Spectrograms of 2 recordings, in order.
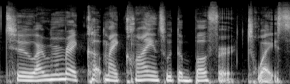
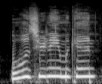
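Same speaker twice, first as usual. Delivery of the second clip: chirpy customer, pitched up; imitating a client; 10 semitones higher, faster than usual. Imitating a client asking the nail tech's name, chirpy. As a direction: ask it like a curious client.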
